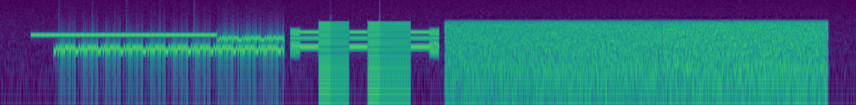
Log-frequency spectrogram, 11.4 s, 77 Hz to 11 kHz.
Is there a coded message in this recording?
Yes: dial-up modem handshake (V.34 or later) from 0.4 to 11.0 s, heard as a whistle, warbles, then hiss.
